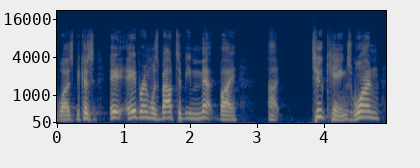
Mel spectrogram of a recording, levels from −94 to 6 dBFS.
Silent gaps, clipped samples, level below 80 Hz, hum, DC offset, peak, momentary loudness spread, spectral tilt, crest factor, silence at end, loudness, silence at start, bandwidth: none; under 0.1%; -72 dBFS; none; under 0.1%; -14 dBFS; 15 LU; -5.5 dB/octave; 18 dB; 0.1 s; -31 LUFS; 0 s; 11.5 kHz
